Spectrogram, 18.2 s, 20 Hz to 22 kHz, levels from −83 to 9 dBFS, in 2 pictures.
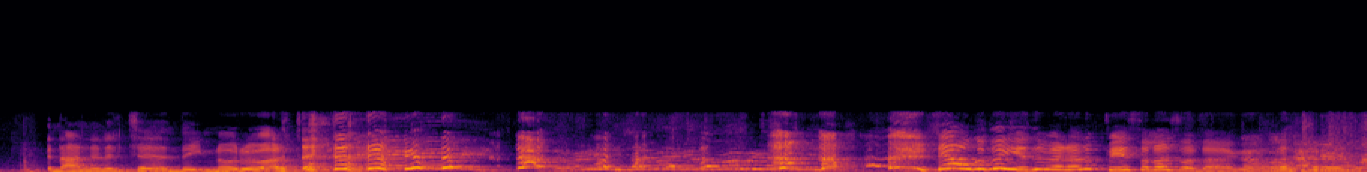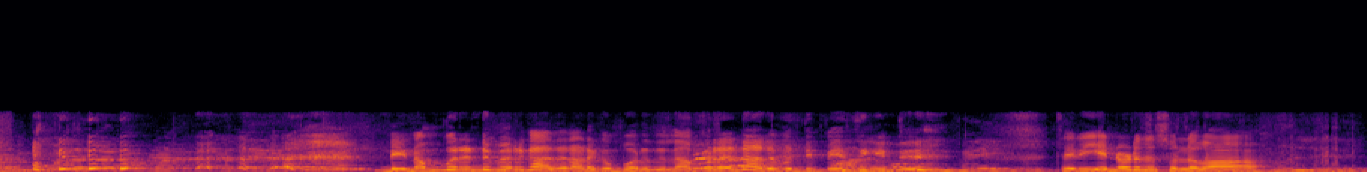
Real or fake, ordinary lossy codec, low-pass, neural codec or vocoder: real; none; none; none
